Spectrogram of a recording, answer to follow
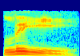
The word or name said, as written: lea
